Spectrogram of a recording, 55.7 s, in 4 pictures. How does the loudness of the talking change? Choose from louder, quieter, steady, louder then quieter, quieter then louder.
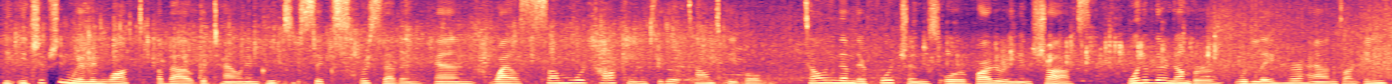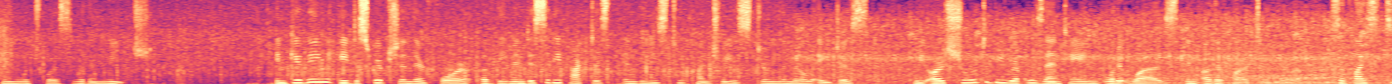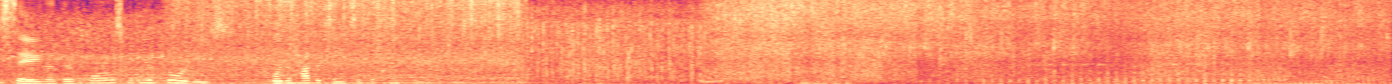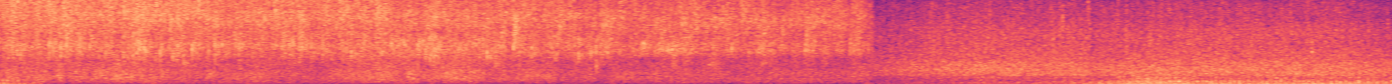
steady.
